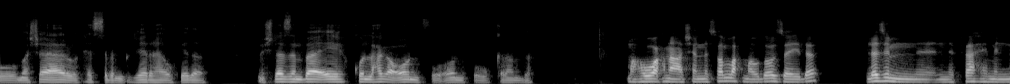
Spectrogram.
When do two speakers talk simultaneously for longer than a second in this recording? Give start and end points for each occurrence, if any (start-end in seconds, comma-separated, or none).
none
